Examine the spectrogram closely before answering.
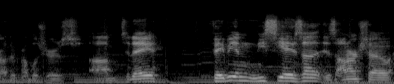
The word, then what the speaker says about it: Nicieza: freelance work for other publishers um today fabian nissieza is on our show how are you doing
